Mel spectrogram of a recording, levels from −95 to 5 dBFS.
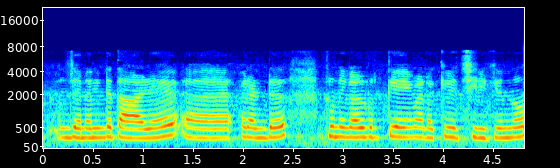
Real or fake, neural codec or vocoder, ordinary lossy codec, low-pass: fake; codec, 16 kHz, 8 kbps, FunCodec, trained on LibriTTS, 25 frames a second; AAC, 32 kbps; 7.2 kHz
